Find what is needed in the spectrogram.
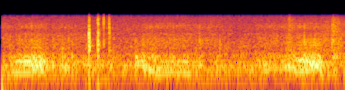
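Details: Female animal snoring during sleep: low, rattling breathing sounds with a brief snorting flutter.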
